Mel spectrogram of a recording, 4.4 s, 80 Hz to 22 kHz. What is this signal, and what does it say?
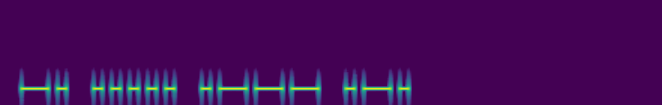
Morse code, heard as a keyed tone, about 20 wpm, 700 Hz. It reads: N5JR
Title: Easy Call Signs Repeated 2x - 20wpm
